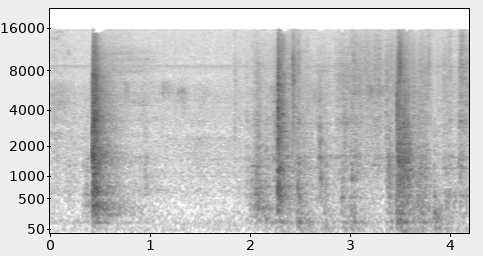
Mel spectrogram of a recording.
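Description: A sharp knock about half a second in, then two clusters of softer knocks and rattles around the middle and near the end: handling noise from work on the framing.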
